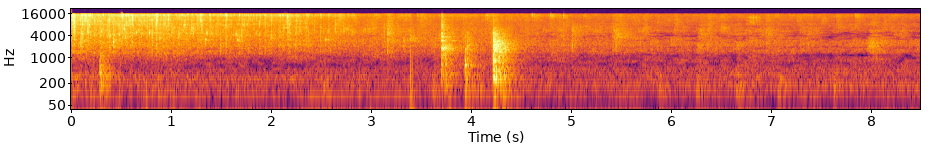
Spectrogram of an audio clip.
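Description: Ginger sautés in a hot pan with a steady, close sizzle, broken by a few clattering stirs a little past the midpoint, with no voices.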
